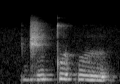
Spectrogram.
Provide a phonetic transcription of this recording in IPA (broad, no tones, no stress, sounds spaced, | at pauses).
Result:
d͡ʒ i p tʷ e kʷ ɯ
